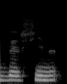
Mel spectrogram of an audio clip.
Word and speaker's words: Delphine: Comment est-ce que vous prononceriez le prénom Delphine avec l'accent américain? Delphine. C'est très facile pour nous. Avec l'accent sur le « i » en fait.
